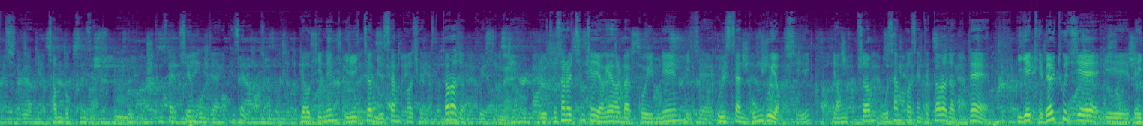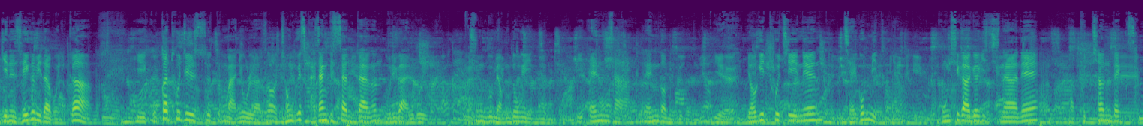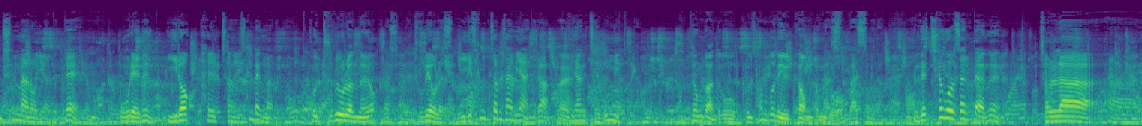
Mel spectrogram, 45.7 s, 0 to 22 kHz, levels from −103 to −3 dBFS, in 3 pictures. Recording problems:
background chatter; loud; throughout; 3 voices, 6 dB below the speech

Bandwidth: 15 kHz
